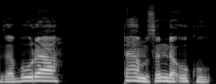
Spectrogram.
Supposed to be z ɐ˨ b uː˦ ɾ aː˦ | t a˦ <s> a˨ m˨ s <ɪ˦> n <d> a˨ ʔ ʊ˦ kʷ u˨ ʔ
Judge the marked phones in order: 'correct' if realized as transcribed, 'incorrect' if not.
incorrect: h, correct, correct

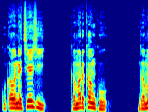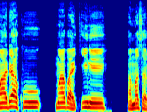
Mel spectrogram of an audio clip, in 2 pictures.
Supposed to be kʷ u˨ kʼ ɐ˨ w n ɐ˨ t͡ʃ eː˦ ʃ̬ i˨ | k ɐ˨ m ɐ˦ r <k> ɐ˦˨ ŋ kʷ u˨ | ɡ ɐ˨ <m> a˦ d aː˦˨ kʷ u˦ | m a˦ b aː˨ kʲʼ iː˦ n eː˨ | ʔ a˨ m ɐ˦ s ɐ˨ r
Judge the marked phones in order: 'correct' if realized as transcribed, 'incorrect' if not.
correct, correct

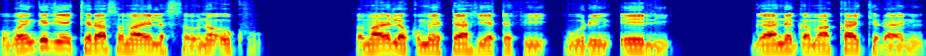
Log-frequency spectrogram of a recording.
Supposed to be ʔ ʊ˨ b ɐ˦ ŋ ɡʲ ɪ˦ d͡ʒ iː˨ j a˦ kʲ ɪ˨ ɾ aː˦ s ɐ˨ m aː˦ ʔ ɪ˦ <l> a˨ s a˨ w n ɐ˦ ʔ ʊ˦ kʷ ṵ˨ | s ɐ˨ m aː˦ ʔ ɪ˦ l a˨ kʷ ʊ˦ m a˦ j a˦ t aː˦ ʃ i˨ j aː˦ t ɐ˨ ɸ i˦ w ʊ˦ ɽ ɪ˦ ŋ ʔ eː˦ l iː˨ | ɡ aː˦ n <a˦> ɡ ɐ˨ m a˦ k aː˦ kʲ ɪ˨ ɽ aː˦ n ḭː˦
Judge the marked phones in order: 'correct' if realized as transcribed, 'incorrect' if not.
correct, incorrect: e˦

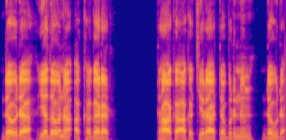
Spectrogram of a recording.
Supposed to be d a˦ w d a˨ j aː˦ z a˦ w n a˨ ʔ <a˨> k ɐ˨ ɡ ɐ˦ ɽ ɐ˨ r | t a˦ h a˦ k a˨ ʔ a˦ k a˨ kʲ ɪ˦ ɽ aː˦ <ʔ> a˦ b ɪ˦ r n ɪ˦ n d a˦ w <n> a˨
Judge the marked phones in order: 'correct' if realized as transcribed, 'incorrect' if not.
correct, incorrect: t, incorrect: d

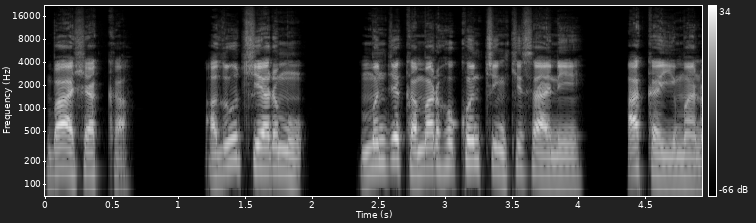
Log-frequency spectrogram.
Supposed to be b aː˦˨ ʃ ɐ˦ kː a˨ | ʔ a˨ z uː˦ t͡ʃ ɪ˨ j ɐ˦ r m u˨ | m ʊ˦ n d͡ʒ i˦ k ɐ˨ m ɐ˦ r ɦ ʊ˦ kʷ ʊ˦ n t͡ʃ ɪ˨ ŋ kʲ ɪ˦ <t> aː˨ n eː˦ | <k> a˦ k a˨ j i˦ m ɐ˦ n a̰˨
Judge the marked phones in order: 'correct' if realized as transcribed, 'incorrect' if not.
incorrect: s, incorrect: ʔ

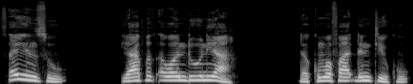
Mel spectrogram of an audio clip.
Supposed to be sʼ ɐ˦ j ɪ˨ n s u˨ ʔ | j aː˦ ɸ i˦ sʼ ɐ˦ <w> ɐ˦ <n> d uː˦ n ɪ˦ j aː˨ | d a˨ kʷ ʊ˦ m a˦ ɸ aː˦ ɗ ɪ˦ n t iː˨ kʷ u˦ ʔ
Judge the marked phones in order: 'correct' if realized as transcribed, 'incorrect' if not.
correct, correct

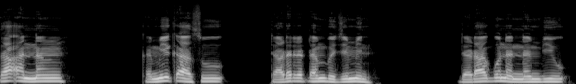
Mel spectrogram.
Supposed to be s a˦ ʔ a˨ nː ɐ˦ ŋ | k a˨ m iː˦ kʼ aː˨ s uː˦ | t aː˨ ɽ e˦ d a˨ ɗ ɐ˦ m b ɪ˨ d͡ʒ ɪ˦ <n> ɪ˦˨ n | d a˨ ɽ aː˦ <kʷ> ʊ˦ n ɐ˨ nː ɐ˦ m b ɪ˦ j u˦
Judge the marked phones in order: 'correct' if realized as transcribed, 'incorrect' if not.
incorrect: m, incorrect: ɡʷ

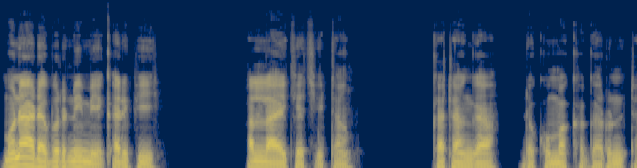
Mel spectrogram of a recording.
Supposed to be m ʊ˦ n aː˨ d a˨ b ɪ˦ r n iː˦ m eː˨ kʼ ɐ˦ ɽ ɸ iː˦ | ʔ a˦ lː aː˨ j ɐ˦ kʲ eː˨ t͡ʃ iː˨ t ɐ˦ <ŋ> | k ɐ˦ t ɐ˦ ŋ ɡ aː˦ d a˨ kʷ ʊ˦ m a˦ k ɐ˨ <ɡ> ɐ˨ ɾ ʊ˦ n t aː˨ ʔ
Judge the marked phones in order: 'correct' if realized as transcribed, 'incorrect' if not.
correct, correct

